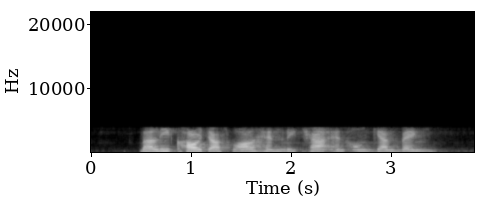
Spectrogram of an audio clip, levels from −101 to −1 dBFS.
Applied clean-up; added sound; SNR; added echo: neural separator model SepFormer DNS4.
